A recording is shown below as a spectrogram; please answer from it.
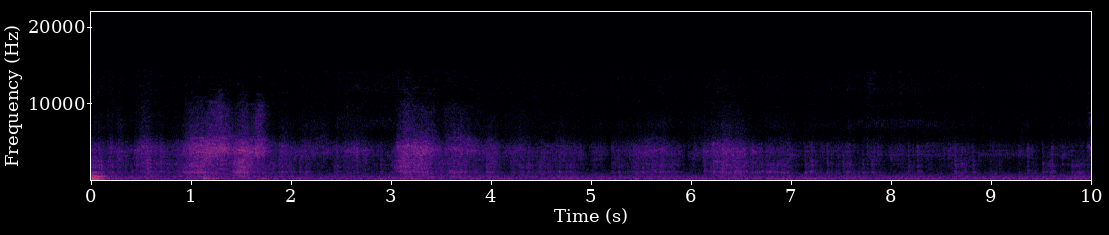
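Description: Quiet handling of a foam RC glider as its battery is slid forward and the plane is lifted to check its balance: two brief soft rustles about one and three seconds in, then faint room tone.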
